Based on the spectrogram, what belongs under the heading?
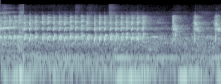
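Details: Grey-cheeked bulbul fighting a sparrow gives rapid, harsh chattering notes, about four a second, that break into a few sharp separate calls.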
